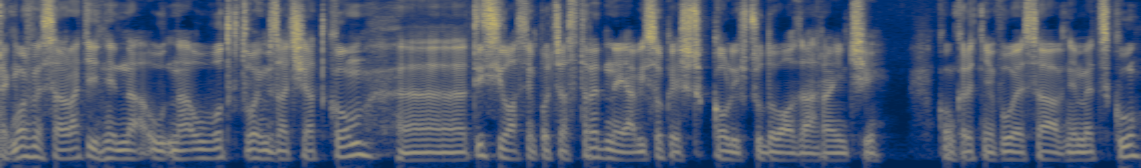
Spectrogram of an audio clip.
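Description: A man with a plain, everyday voice speaks at a fairly quick pace and fairly low pitch, with ordinary pitch variation, on a very clean recording against a silent background. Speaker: podcast host. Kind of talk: interview; scripted intro.

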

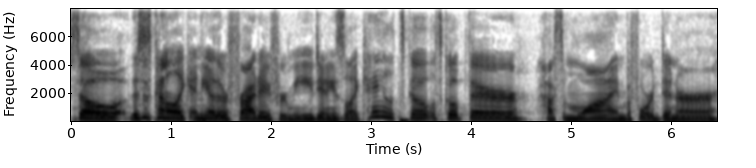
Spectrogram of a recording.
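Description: With an American accent, a woman speaks in a plain, everyday voice at a medium pitch and moderate pace, with ordinary pitch variation. The recording is very clean, the background silent. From Ohio. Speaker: winery hospitality manager. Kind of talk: casual chat.

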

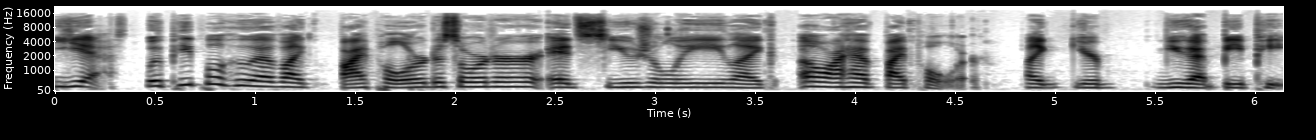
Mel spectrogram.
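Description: A woman with a plain, everyday voice talks at a fairly quick pace in a medium pitch, with ordinary pitch variation. Her loudness stays very even, and the sound is dry and close with no echo. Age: 20s. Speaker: young mother with borderline personality disorder. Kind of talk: casual chat. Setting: studio.

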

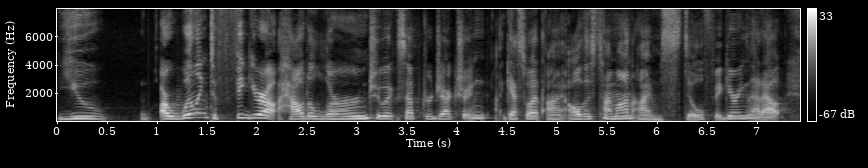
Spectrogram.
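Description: Against a quiet background, a woman speaks in a normal speaking voice. Her pitch is medium and her pace moderate. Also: lively intonation. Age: 30s. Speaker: podcast host and freelance sex writer. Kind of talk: solo podcast monologue. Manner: casual, with fillers and restarts.

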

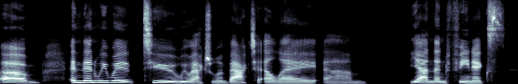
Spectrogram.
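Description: Here is a woman with an unremarkable speaking voice, pitched in the middle range. She talks fairly slowly, keeping her intonation fairly even. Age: 20s. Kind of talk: faith testimony in conversation.

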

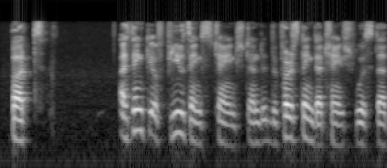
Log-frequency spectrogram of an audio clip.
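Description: A man with a Swedish accent. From Sweden, Malmö. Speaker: vegan farmer. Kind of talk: interview. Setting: call.

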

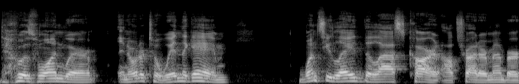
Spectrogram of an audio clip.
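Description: A plain, everyday voice from a man with an American accent, medium pitch, ordinary pitch variation and a moderate pace. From US, Oklahoma. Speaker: board game designer. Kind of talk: interview, casual chat.

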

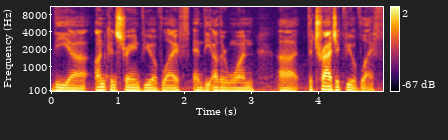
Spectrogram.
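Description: A fairly low male voice in a monotone, flat intonation at a moderate pace. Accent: American. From US South, Georgia (Carrollton). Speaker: policy researcher. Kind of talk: casual interview. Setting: on-site recording.

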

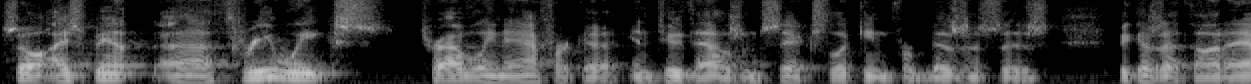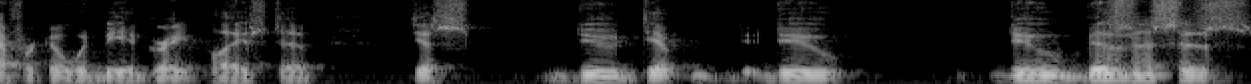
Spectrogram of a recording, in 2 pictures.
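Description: A man speaks at a moderate pace in a plain, everyday voice. His pitch is fairly low, with ordinary variation. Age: 60s. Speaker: businessman. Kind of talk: interview.

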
